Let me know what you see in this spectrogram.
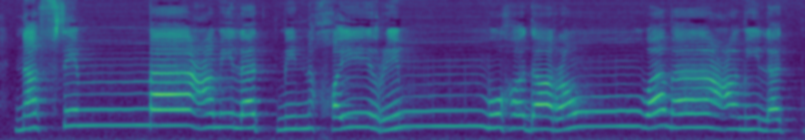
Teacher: جیسے یہاں نفسن میں جو نون ہے تنوین کا وہ نہیں اب پڑھا جائے گا کیونکہ ادغام ہوگا نا سین اور میم کا، تو غنہ کرتے ہوئے.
